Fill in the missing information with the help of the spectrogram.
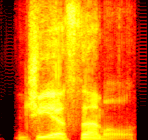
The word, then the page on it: Geothermal: British English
